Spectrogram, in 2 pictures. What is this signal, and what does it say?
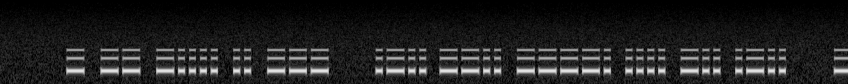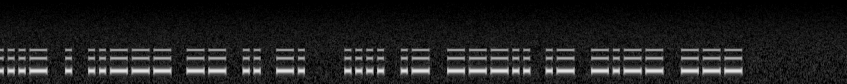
Morse code, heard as a keyed tone, hand-sent with a paddle, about 22 wpm, 630 Hz. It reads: TM6IO LZ9HDL XE2MIN HA8AYO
